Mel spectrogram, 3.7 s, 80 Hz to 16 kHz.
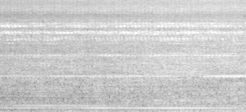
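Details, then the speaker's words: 2016 Chevy Impala LT just started, with the tester reading the battery/alternator as bad: idle has a thin metallic ringing and fast, fairly even ticking; cause unclear, maybe a vacuum leak suspected. "Sound like there something metallic or something's going on. Maybe a vacuum leak or something."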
